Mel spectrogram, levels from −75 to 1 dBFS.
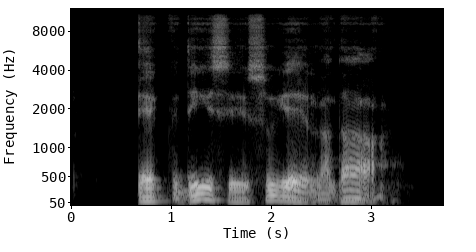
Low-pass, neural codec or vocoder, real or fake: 10.8 kHz; codec, 32 kHz, 1.9 kbps, SNAC; fake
